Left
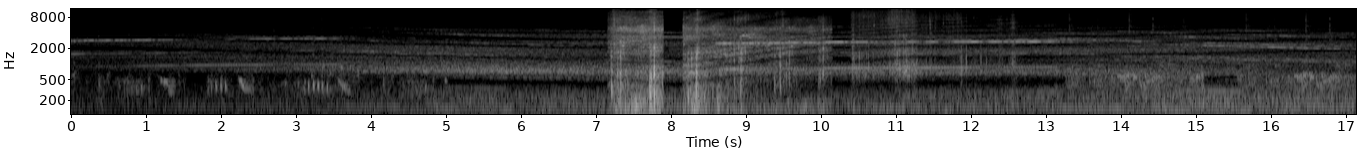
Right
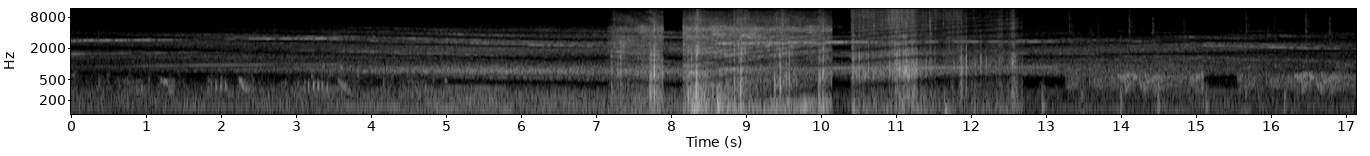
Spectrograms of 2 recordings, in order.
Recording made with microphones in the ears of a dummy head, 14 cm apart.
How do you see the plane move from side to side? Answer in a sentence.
In this clip you hear the plane move to the left.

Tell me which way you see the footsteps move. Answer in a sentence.
In this clip you hear the footsteps travel towards the right.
